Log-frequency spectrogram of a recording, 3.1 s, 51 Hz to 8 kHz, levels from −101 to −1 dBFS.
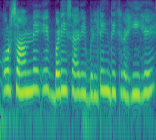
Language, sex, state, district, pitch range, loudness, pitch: Hindi, female, Madhya Pradesh, Bhopal, 275-310 Hz, -18 LUFS, 285 Hz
